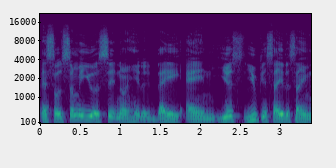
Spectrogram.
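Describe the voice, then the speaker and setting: The recording is very clean, with a silent background. A man speaks at a fairly quick pace and a medium pitch, varying it in an ordinary way. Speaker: pastor. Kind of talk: religious discussion podcast. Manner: loud; projecting.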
